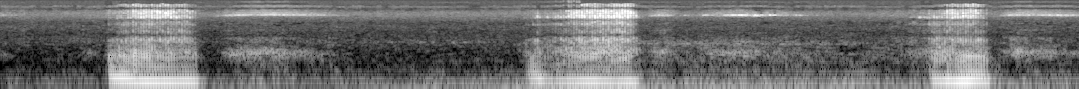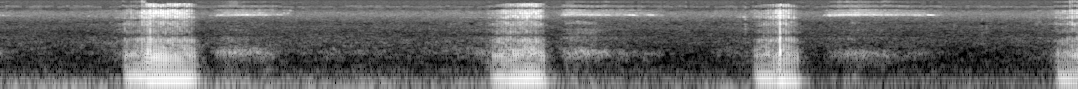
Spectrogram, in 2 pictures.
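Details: Shih Tzu Ponta asleep and snoring: buzzing, rattly breaths come every one to two seconds, some louder and longer than others, against a low rumbling hum in the room.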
